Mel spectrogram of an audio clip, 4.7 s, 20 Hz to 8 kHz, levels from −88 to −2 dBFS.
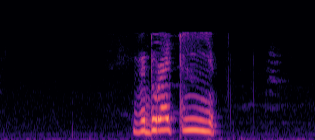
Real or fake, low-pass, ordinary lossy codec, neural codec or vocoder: real; 7.2 kHz; AAC, 16 kbps; none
